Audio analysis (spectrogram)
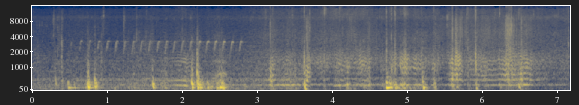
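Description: Honey bees buzz steadily up close during a hive inspection, a dense insect drone with scattered knocks and clicks from handling the hive.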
